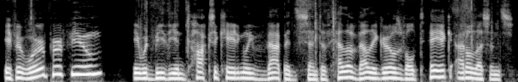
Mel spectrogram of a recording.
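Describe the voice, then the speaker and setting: A man voicing a haughty gorilla genius with a deep, breathy voice, handing down slow, pompous verdicts. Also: animated, darkish tone, natural voice. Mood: scornful. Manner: pompous, slow critical pronouncements.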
